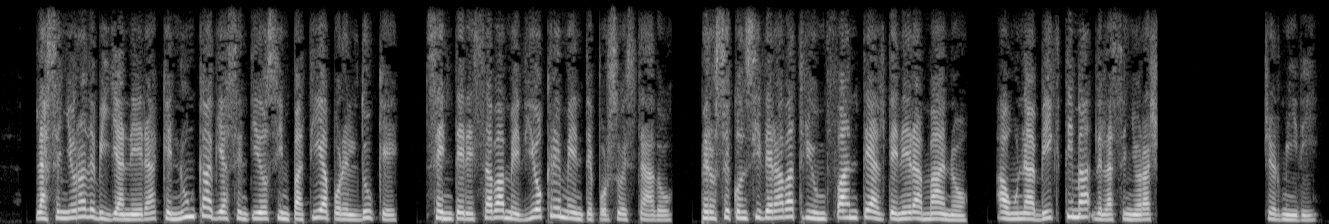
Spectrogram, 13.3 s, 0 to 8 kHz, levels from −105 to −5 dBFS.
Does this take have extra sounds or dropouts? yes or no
no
